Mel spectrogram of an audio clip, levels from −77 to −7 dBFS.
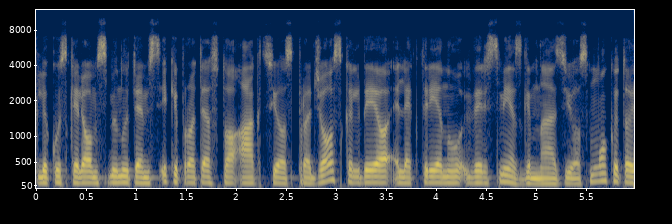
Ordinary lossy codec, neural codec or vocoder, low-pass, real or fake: Opus, 32 kbps; codec, 16 kHz, 6 kbps, DAC; 7.2 kHz; fake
